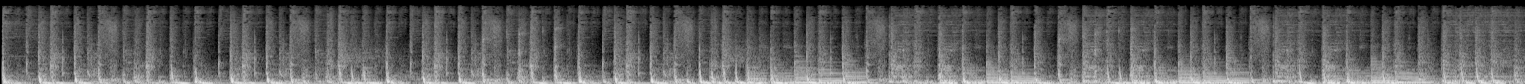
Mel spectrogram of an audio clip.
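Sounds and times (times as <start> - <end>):
drum beats: 0.0 - 15.2.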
